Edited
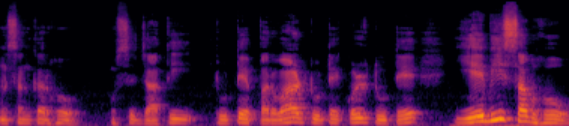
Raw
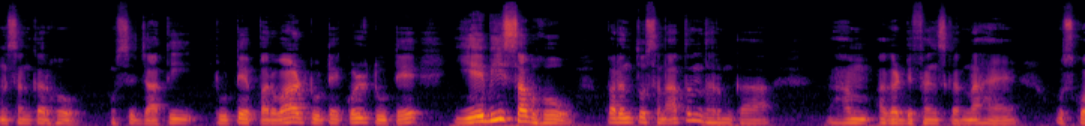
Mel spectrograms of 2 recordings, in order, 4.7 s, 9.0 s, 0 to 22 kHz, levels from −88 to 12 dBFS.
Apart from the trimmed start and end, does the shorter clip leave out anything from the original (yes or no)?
no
